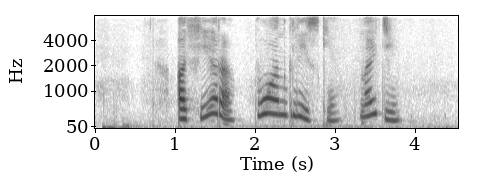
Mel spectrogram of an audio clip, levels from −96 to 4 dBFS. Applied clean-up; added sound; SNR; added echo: none; none; none; none.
